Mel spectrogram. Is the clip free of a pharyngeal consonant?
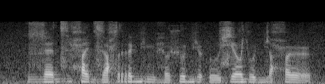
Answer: no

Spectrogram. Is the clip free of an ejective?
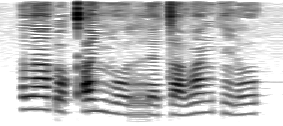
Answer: no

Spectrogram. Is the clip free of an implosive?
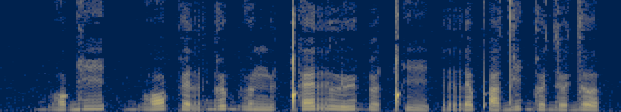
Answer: no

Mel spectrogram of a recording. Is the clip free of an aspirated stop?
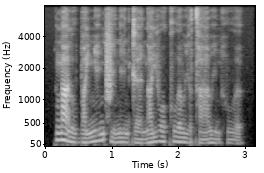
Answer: no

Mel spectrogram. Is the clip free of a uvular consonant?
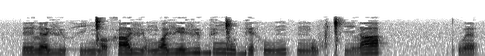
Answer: yes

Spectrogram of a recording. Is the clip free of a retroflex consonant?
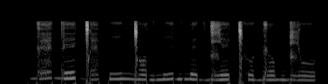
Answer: yes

